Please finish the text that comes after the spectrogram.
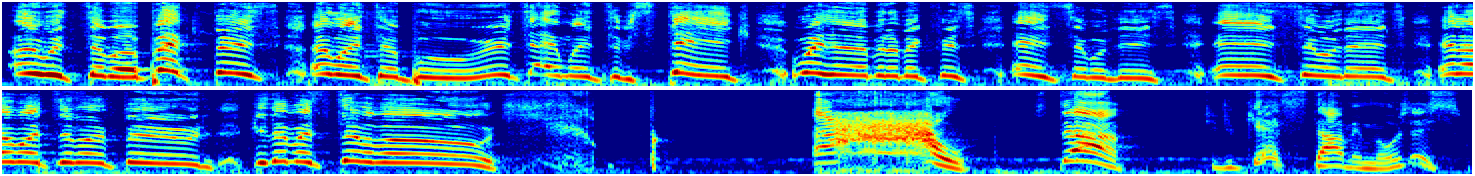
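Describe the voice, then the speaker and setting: A young man doing excitable, playful gaming roleplay commentary for children, slangy and exclamatory. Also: extremely high pitch, a little slow. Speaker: host of a gaming roleplay channel. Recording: faint music behind the voice. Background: faint music.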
